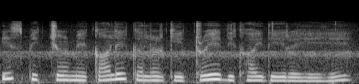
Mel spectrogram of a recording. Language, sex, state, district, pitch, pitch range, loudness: Hindi, female, Arunachal Pradesh, Papum Pare, 190 Hz, 180-215 Hz, -15 LUFS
